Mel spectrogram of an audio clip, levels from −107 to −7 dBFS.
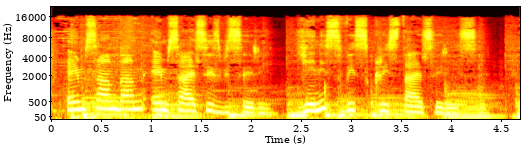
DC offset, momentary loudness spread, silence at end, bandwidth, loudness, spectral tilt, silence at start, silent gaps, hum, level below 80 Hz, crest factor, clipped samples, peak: under 0.1%; 5 LU; 0 s; 17 kHz; -12 LUFS; -4 dB/octave; 0 s; none; none; -24 dBFS; 12 dB; under 0.1%; 0 dBFS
